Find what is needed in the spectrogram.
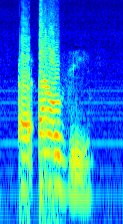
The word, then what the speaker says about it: Elsea: Alzi. – How you spell that? – E-L-S-E-A.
